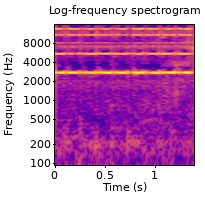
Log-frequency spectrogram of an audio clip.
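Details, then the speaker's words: Steady high-pitched electronic beep from a Woodpecker Fi-P cordless gutta-percha obturation pen, set at 200 and reaching operating temperature; its audible operating beep. "one other little uh thing I want to show you is notice how you can hear the sound of the beeping"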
